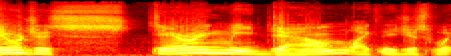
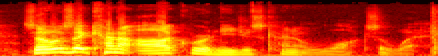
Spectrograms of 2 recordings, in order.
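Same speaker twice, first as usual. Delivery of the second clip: ordinary talk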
